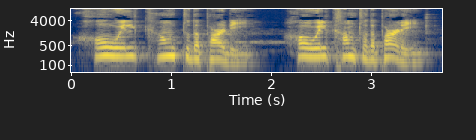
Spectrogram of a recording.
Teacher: উইল, এটা আনস্ট্রেসড because it's auxiliary verb মডেল। Come, main verb stressed. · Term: Sentence stress in a question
